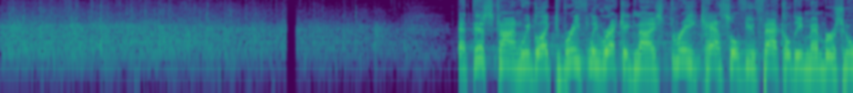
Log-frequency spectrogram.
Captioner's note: applause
